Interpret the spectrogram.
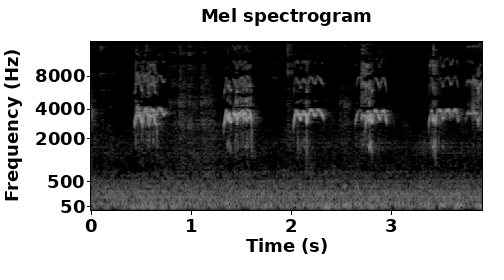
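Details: Budgerigar chicks, white-coloured babies already hand-tame, kept as pets: harsh raspy chirps with a rising then flat tone, given in short bursts roughly every 0.6 seconds, with gaps of quiet room hiss between.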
